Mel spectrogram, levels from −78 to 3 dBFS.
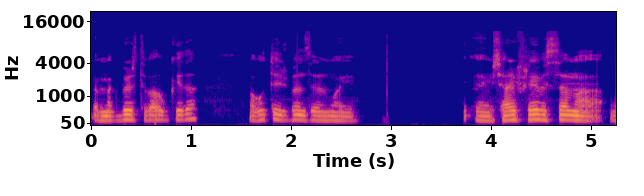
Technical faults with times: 1.07-5.06 clock drift buffer slips

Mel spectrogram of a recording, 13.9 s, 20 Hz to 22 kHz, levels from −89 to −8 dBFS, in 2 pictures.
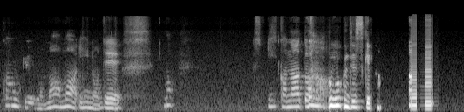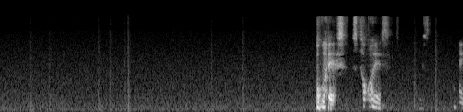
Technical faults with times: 4.23-5.23 automatic gain falling
5.14-5.73 automatic gain rising
6.15-9.18 robotic sound from repeated short buffers

